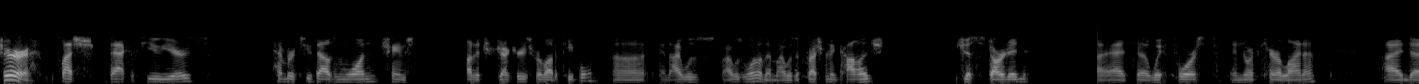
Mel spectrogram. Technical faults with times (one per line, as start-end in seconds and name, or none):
0.00-14.19 G.723.1 codec
1.01-1.08 VoIP packet loss concealed by the speech codec
2.58-2.73 clipped start after a pause
4.53-4.67 clipped start after a pause
6.53-6.69 VoIP packet loss concealed by the speech codec
8.54-8.71 VoIP packet loss concealed by the speech codec
9.41-9.56 clipped start after a pause
10.83-10.98 clipped start after a pause
11.60-11.73 VoIP packet loss concealed by the speech codec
